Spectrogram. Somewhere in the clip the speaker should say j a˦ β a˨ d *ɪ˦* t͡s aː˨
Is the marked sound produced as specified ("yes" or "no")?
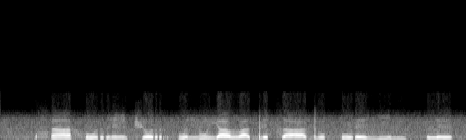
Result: yes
